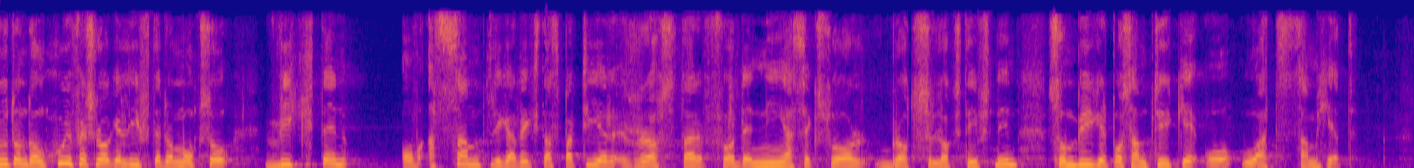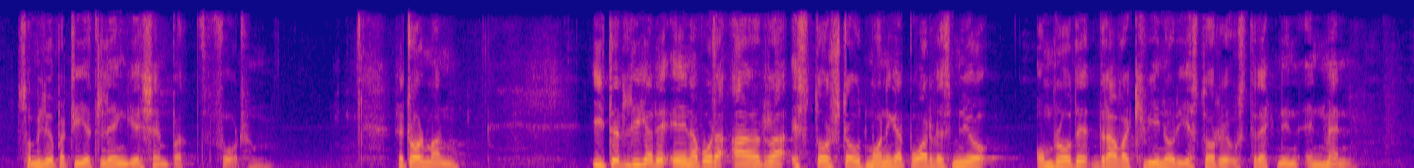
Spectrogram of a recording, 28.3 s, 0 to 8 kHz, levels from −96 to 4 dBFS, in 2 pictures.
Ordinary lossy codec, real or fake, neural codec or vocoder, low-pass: AAC, 48 kbps; fake; vocoder, 22.05 kHz, 80 mel bands, Vocos; 7.2 kHz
